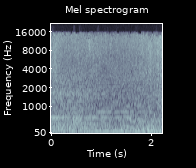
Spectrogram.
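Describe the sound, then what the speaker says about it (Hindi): Steady cartoon rain falling on a drought-stricken village, a continuous even hiss with a low rumbling undertone throughout, no voices. "सबूत ये बारिश है"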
